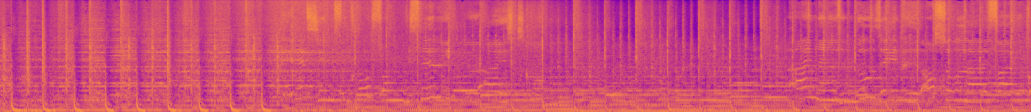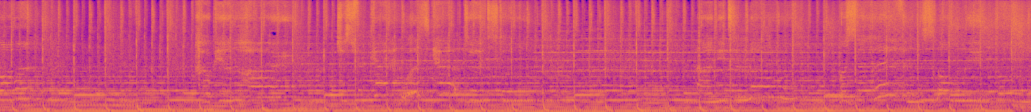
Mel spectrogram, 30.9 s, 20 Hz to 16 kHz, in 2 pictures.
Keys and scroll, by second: 2.0 i, 12.8 ctrl+g, 26.8 i.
